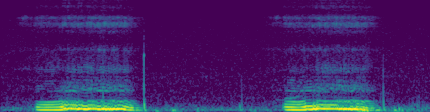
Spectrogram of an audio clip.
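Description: Loud, deep rattling snores on each inward breath, two heard about four seconds apart, with quiet breathing out between them.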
